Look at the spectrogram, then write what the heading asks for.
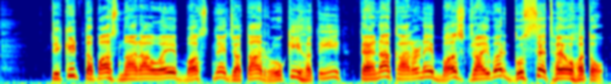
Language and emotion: Gujarati, angry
